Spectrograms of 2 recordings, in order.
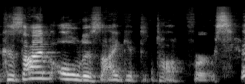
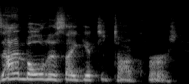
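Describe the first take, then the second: First: Louder, laughing grandma bragging she goes first; a light, cheeky old-lady brag with a laugh; grandmother's playful boast. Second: Said in the usual way. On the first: Retold or imitated. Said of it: "She said". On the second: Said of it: "She says".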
